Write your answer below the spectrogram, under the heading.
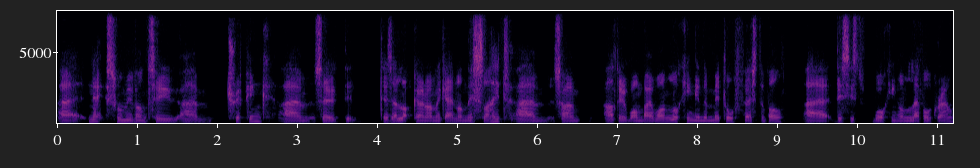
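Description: A man speaks in a normal speaking voice at a medium pitch. His pace is moderate and his intonation fairly even. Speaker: research scientist. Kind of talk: webinar presentation. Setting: online webinar.

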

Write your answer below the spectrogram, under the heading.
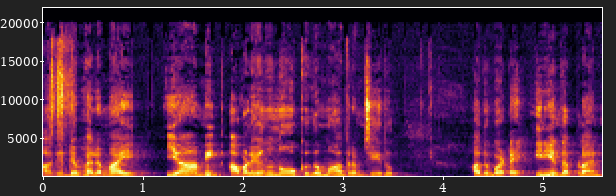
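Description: Someone is reading aloud in a natural voice, and the pitch shifts in an ordinary way.

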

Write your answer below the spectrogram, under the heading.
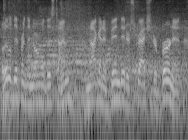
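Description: Loud background noise fills the clip as a man talks with ordinary pitch variation. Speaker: tech reviewer. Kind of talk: casual vlog chat. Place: gym. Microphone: phone near.

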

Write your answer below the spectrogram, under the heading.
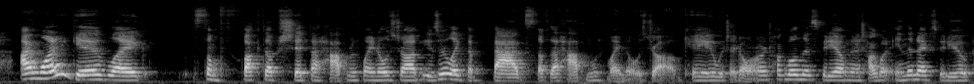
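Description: Over noticeable background noise, a woman talks at a very fast pace with hardly any pauses. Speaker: beauty vlogger. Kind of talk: casual vlog to camera.

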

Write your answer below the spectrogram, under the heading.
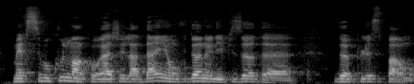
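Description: The speaker is a man. He talks at a moderate pace. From Quebec. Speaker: podcast host. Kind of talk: casual interview; casual vlog chat. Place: home room. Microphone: webcam.

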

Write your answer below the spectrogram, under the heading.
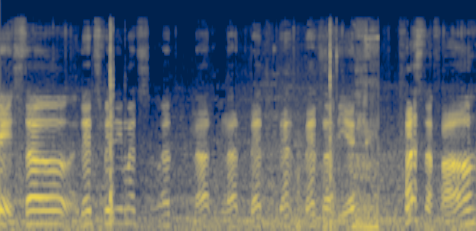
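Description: A man's high-pitched voice, bright and sharp in tone, with lively intonation, a moderate pace, and faint background noise

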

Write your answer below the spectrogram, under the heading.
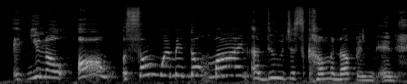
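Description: A woman's raised, projected voice with very wide pitch swings. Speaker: video blogger. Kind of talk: angry rant, indignant and profane, scolding men who can't take rejection. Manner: heated, fast, sarcastic and exasperated, with emphatic profanity. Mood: annoyed, venting. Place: office. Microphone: phone near.

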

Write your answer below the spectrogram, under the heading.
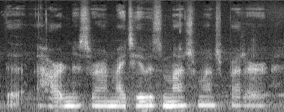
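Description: There is light background noise as a woman talks at a moderate pace. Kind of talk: casual vlog chat. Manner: weak, drowsy, low-energy patient voice. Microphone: phone near.

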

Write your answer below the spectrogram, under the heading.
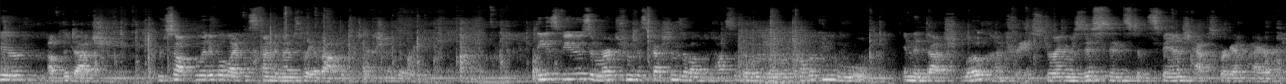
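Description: Audible room echo and noticeable background noise surround a woman's voice. She talks at a very fast pace with ordinary pitch variation. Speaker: guest lecturer. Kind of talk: lecture. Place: classroom. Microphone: camera far.

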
